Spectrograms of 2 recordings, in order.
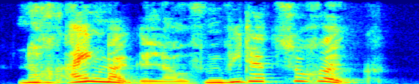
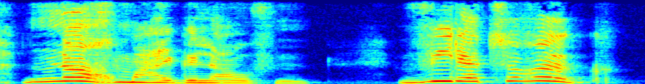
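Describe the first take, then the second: First: Fast loud call, jumping higher on wieder; eager, quick demand for another race. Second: Loud angry yell, higher on Wieder; furious shout. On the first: Hare demanding a rematch from the hedgehog, quick loud call. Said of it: "rief er". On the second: Hare beside himself with anger, screaming at the hedgehog. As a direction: scream it beside yourself with rage. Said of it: "war ganz außer sich vor Ärger und schrie". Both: Acted.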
